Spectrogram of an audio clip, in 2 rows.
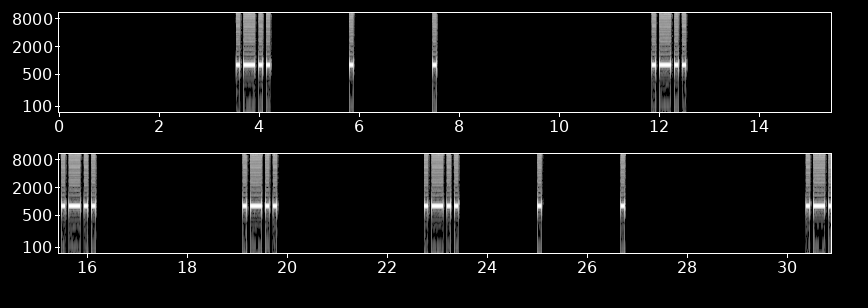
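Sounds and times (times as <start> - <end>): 
Morse code CW code groups at 5 WPM: 3.6 - 4.3, 11.9 - 12.6, 15.6 - 16.2, 19.1 - 19.8, 22.8 - 23.5, 30.4 - 30.8.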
